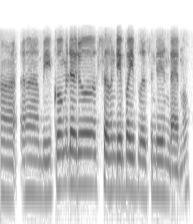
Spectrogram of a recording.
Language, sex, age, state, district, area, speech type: Malayalam, male, 45-60, Kerala, Palakkad, urban, conversation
